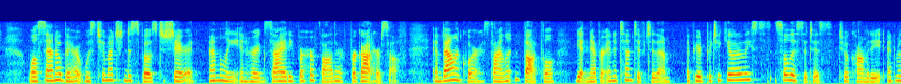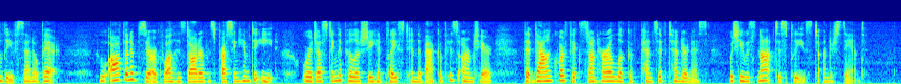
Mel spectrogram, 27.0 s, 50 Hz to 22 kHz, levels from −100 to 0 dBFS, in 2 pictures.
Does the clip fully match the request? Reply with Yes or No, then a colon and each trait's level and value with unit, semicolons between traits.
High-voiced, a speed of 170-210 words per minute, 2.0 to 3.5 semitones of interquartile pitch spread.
Yes: high, 205 Hz; average, 180 wpm; average, 3.0 semitones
